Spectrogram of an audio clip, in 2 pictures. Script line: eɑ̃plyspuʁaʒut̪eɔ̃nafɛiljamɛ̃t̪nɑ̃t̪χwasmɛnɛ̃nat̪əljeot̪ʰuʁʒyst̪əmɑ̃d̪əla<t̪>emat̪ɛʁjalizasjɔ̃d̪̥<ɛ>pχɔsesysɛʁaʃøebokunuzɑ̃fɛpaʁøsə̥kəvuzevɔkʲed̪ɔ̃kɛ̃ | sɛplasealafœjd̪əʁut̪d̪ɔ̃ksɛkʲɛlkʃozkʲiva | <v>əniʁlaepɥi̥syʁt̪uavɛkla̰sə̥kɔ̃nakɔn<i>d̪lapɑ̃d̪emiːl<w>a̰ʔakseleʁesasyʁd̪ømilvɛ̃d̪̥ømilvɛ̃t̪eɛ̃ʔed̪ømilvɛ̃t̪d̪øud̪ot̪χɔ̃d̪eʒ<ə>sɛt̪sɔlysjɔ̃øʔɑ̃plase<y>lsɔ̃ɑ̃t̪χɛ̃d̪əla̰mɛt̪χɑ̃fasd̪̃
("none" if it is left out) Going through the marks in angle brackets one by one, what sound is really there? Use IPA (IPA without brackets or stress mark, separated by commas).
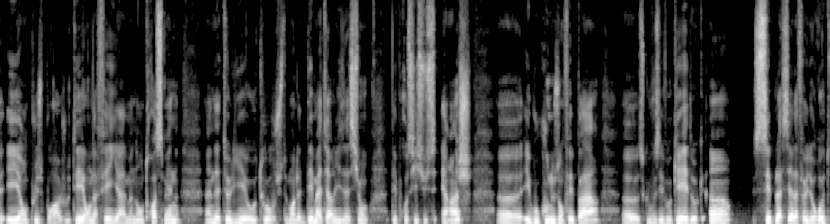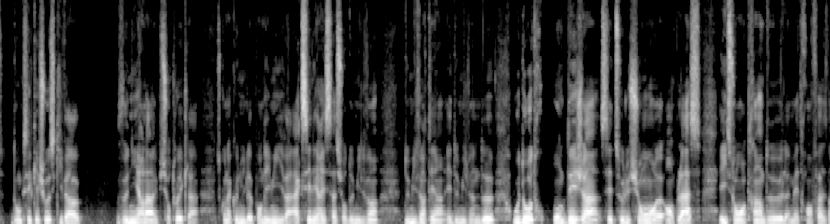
d̪, e, v, y, v, a, i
